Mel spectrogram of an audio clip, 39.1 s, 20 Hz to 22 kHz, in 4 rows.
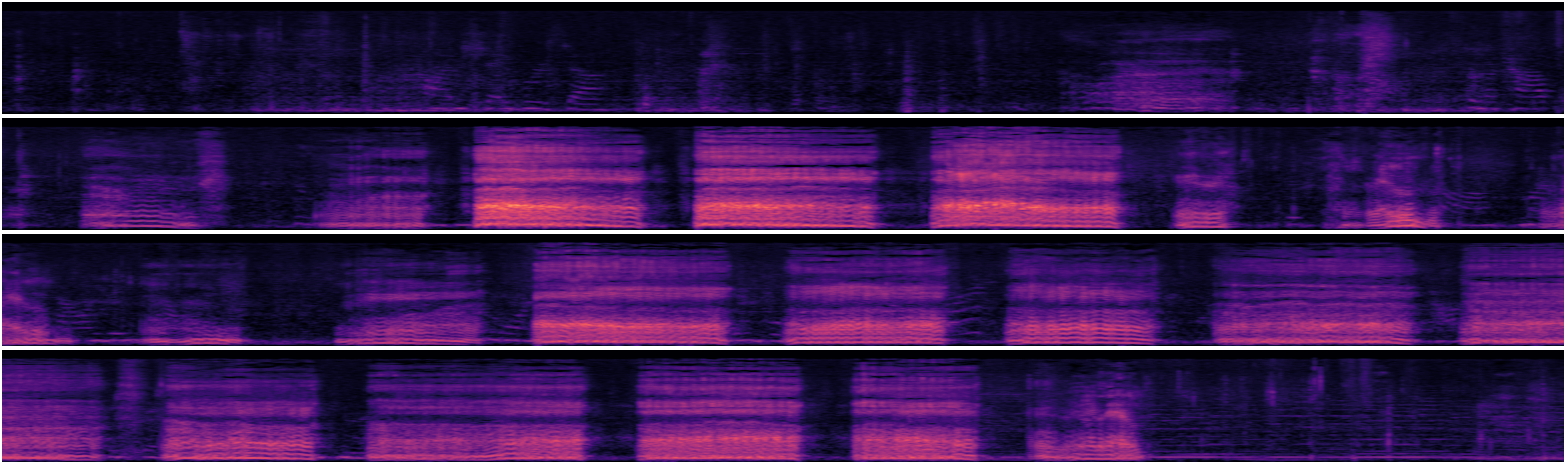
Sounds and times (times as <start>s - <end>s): Inside, small room: 0.0s - 39.0s
Music: 35.4s - 39.0s.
